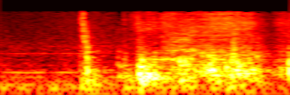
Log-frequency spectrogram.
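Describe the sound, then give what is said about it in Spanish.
A drawer of a chest of drawers is pulled open: a quiet knock, then a short scraping slide with a few small bumps. “Abre un cajón de la cómoda y saca un tricornio.”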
